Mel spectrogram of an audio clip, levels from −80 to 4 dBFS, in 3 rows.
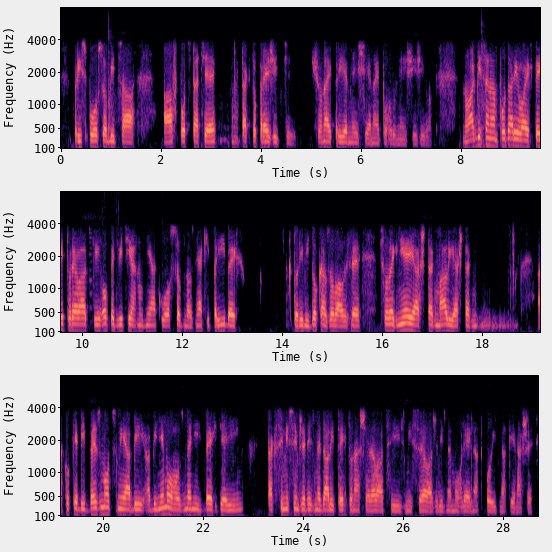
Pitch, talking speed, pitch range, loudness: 115 Hz, 145 wpm, 105-125 Hz, -21 LUFS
